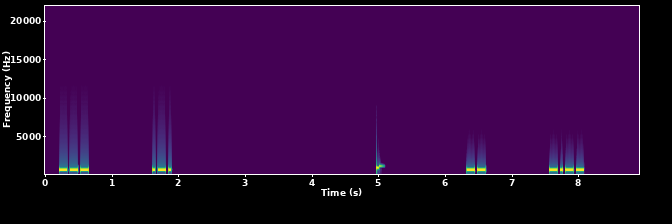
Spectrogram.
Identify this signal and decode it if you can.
Morse code, heard as a keyed tone, about 30 wpm, spaced as for 8 wpm, 700 Hz. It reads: OR MY
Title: 8x Character Spacing - Top 100 Words - 30wpm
